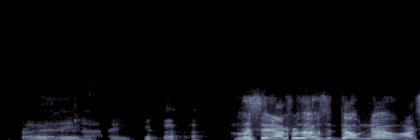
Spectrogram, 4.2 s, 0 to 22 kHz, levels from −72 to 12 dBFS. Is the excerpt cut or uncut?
cut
